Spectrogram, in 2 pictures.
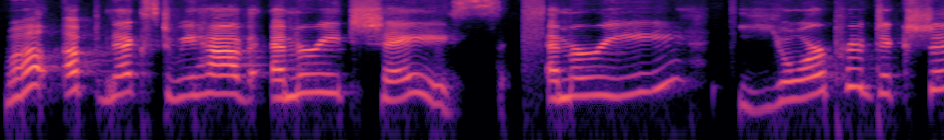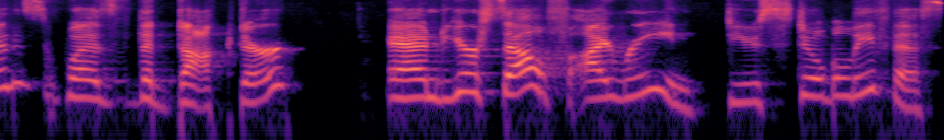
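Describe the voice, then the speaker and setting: A woman's voice: high voice, expressive, measured pace, a bit bright, dry recording. A woman hosting a live stream and introducing guests in a chatty presenting style. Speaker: host.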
